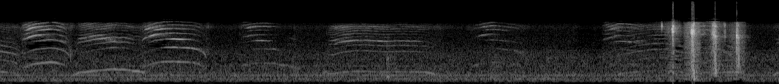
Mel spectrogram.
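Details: Shrill, downward-curving mews from two hungry three-week-old black kittens, female higher and male lower, repeat in quick overlapping bursts before quieter lulls, then a flurry of loud rattling clatters near the close.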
